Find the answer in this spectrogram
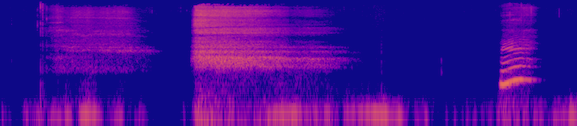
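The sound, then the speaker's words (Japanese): Slow breathing: a soft, drawn-out inhalation, a pause, then a longer, louder airy exhalation tapering away, followed by a brief voiced sound at the end. “スーッと吸ってはーっと吐く。やってごらん。”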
